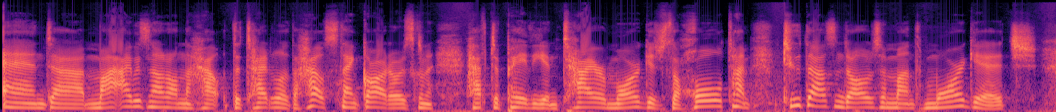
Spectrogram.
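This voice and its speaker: A woman with a fairly low voice talks at a fairly quick pace, her pitch varying in an ordinary way. Her loudness stays very even over noticeable background noise. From Belgium. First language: not English (English is third language). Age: 40s. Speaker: comedian. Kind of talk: casual chat.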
